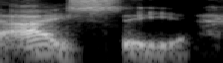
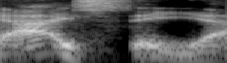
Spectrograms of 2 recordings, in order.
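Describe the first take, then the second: First: Breathy whispered repeat. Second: Said in the usual way. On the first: Shown as a demonstration. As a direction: whisper it back playfully. Repeats greeting two ways.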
